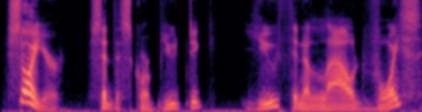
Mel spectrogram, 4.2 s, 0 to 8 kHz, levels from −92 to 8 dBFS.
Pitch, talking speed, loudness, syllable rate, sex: 110 Hz, 130 wpm, -22 LUFS, 3.5 syllables/s, male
